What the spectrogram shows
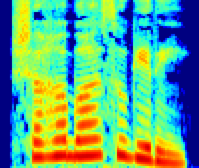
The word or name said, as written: ಶಹಬಾಸುಗಿರಿ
